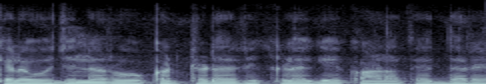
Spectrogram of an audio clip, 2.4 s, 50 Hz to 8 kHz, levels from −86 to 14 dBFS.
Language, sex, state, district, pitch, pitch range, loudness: Kannada, male, Karnataka, Bidar, 125 Hz, 120-125 Hz, -16 LUFS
